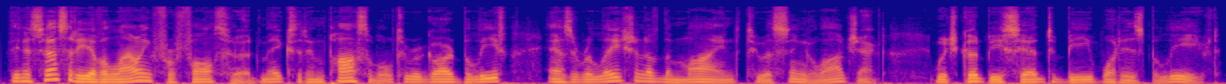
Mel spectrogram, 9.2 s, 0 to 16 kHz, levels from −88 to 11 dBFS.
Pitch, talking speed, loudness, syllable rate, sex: 115 Hz, 200 wpm, -19 LUFS, 6.0 syllables/s, male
